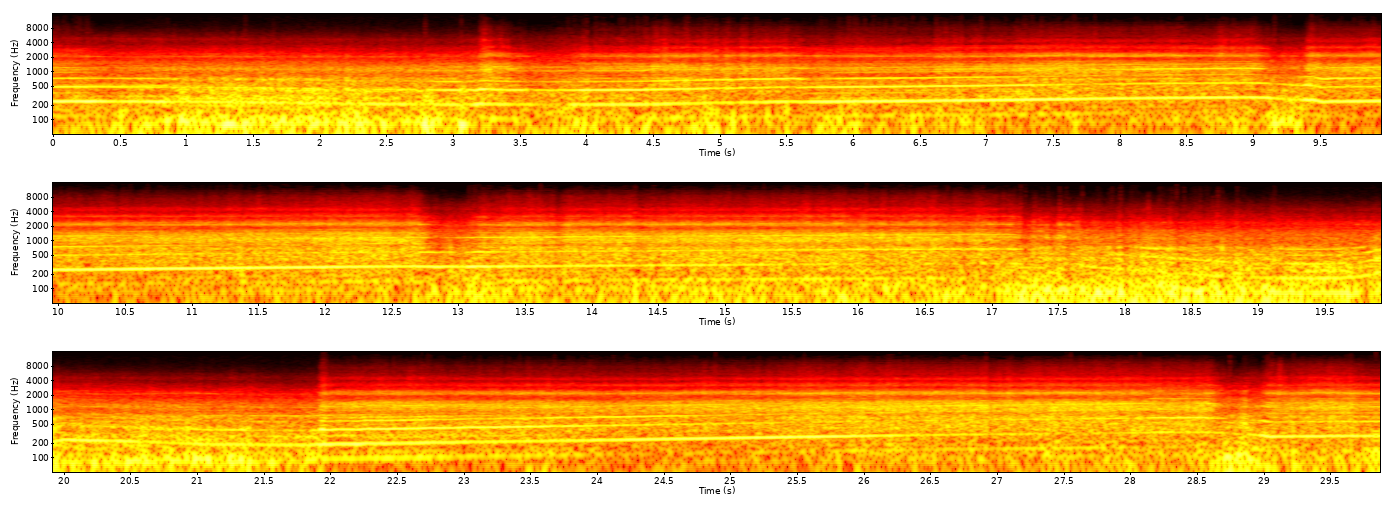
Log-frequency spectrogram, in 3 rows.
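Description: Porsche Boxster S (981) flat-six engine at full throttle heard from inside the cabin, its pitch climbing steadily with a sudden drop about nine seconds in as it shifts up. Around eighteen to twenty-two seconds it falls and swings up and down in quick blips as the car slows and downshifts, then climbs again under throttle until the pitch drops near the end.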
